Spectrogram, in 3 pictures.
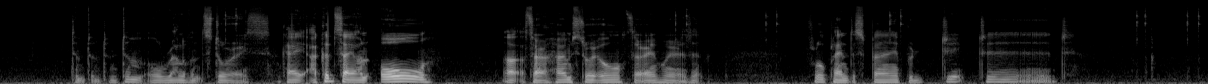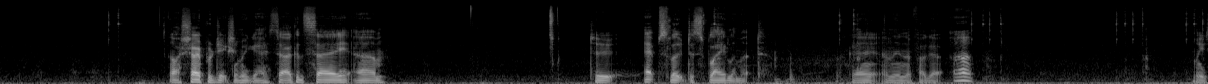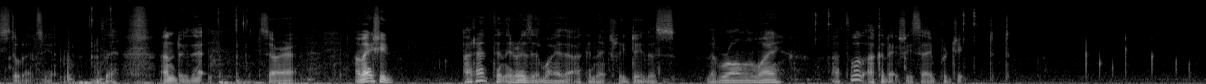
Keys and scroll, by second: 25.1 super+z, 26.5 super+t.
